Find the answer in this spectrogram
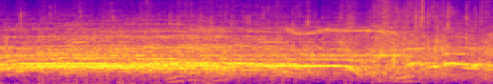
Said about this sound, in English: This is crowd voted, so we will be going off cheers.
